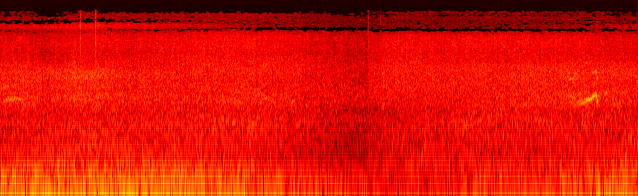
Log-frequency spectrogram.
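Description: Torrent of muddy floodwater rushing, a loud steady roar heaviest in the low rumble. It eases slightly midway and builds again near the end.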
